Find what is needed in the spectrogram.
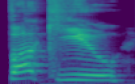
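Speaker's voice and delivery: ordinary talk, nothing marked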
